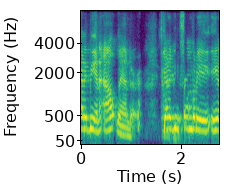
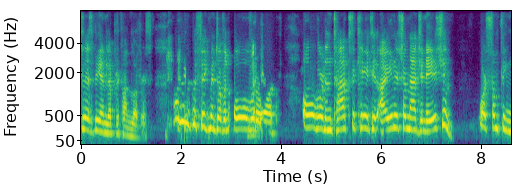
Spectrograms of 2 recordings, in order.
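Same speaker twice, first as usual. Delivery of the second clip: theatrical Irish brogue answering-machine message; fake Irish brogue; 3 semitones higher than usual. Shown as a demonstration. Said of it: "turn on the Irish brogue".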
